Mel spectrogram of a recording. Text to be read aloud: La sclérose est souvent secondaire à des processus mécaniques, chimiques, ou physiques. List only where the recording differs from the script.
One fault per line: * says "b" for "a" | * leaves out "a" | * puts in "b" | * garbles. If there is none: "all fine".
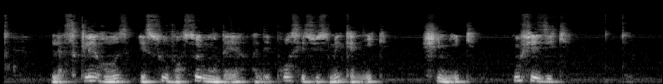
all fine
